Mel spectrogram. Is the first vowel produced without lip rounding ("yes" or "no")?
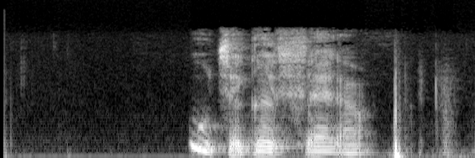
no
